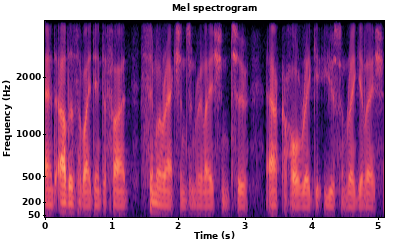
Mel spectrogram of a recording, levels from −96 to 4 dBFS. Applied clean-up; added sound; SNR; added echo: none; none; none; none.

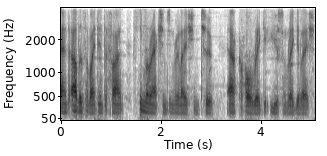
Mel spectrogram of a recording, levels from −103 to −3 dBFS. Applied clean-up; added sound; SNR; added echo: neural separator model SepFormer DNS4.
